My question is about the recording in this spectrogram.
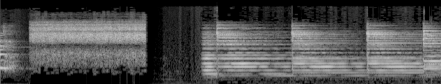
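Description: About a second of steady hiss, cut off abruptly, then after a short gap light cartoon background music begins with a run of distinct, sustained notes.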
